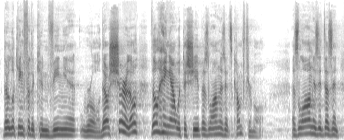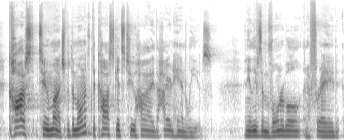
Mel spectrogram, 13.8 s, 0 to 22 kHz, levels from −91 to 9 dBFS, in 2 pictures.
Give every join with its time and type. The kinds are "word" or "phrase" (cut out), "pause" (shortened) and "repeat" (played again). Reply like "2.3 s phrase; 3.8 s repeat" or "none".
none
